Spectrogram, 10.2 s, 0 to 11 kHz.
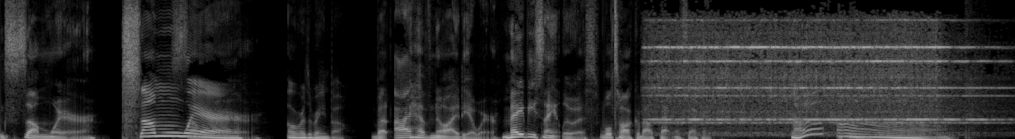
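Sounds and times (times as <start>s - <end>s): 
speech: 0.0s - 7.3s, 7.9s - 9.0s
telephone ringing with electronic tones: 6.4s - 10.1s.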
